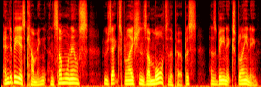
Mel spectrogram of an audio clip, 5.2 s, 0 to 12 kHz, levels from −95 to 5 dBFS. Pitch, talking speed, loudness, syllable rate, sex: 130 Hz, 195 wpm, -18 LUFS, 6.9 syllables/s, male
